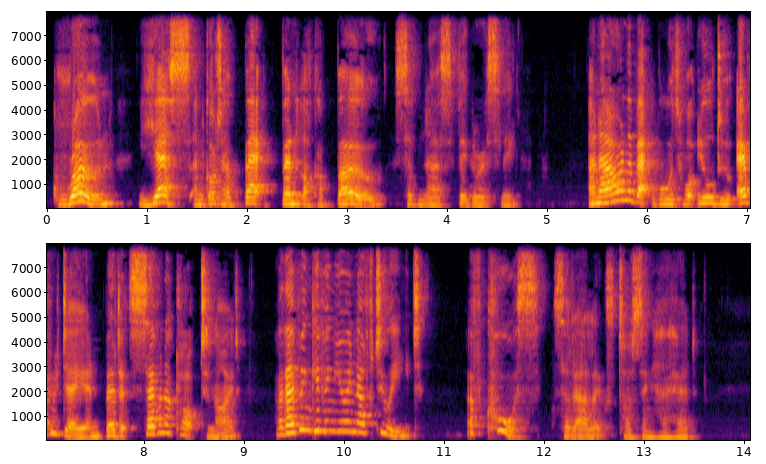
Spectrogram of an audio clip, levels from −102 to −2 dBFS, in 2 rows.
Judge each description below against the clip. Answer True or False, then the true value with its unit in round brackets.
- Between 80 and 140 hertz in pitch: False (200 Hz)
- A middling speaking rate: True (190 wpm)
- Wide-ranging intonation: True (7.3 semitones)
